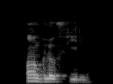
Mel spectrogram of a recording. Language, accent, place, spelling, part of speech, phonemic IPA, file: French, France, Lyon, anglophile, adjective / noun, /ɑ̃.ɡlɔ.fil/, LL-Q150 (fra)-anglophile.wav
- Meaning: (adjective) Anglophilic; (noun) Anglophile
